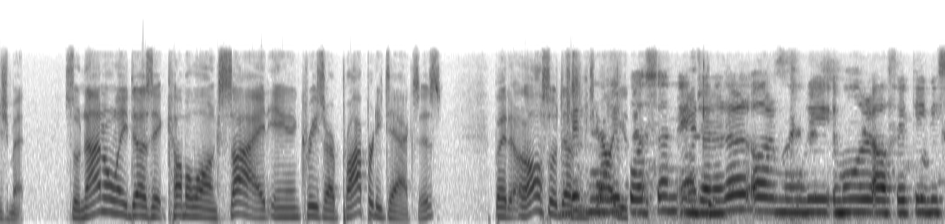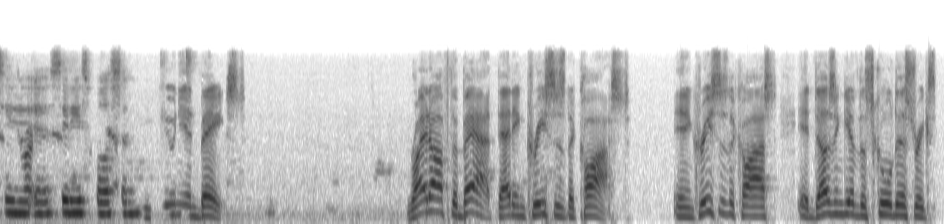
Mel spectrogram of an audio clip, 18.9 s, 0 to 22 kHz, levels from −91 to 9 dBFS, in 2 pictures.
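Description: The speech sinks deeply, by about 30 to 40 dB, at 5.89–6.91, 7.08–8.2, 8.55–8.7, 8.86–10.19 and 10.45–11.33 s, then dips only slightly at 11.59–11.92 and 13.5–13.55 s. This is likely speech suppressed in double talk: an echo canceller mistook overlapping talk for echo and attenuated it.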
